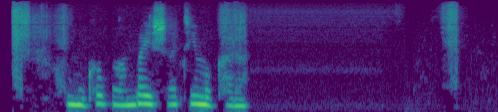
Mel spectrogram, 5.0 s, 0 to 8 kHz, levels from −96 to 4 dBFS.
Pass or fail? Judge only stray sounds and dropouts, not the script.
pass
